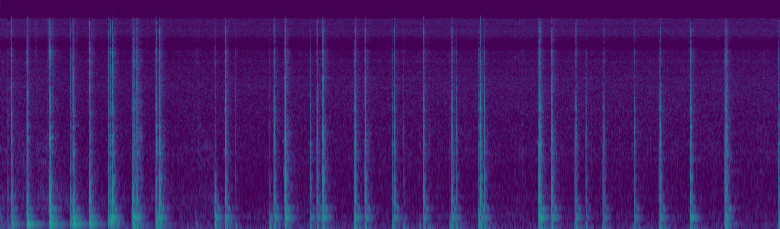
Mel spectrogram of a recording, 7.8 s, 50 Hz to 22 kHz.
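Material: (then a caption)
Wood. Short fingernails of one hand tap quickly on a worn wooden tabletop, a large solid surface, making about 29 dry, clicky knocks in uneven bursts. Each tap has a low, woody thump around 133 Hz with a bright click on top and dies away almost at once.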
